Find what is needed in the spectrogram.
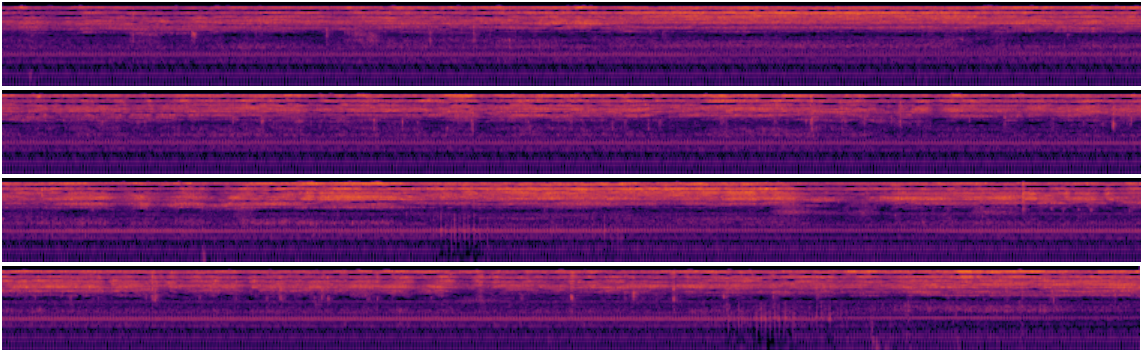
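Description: Compressor nebulizer humming steadily, a constant buzzing machine drone, while it delivers an aerosol treatment through a mask. There is a small click about halfway through, and a couple of brief soft sounds near the middle and near the end.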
